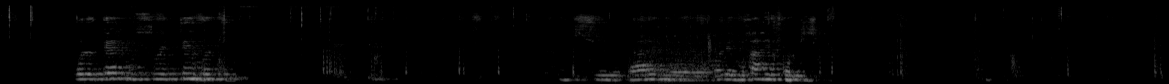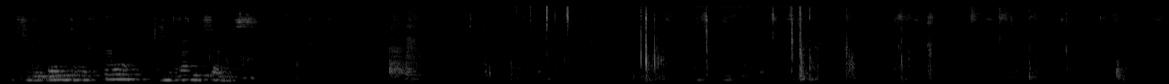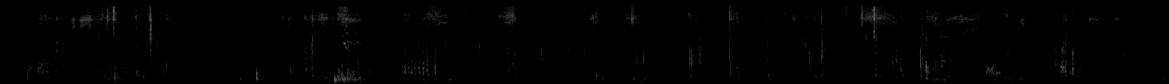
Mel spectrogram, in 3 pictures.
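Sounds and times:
paper rustling: 0:27.6 - 0:35.0.

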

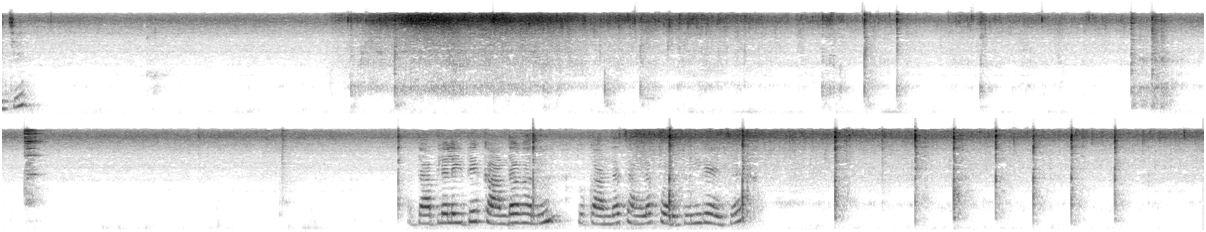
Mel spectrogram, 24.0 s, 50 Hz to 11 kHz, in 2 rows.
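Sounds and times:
spices sizzling in hot oil: 0:00.0 - 0:24.0
spatula clicking against pan: 0:21.2 - 0:23.4.

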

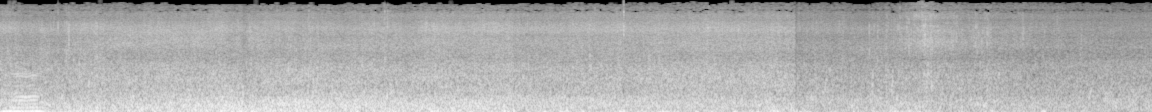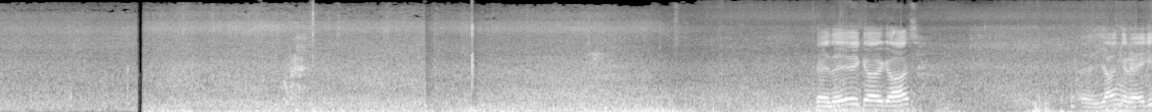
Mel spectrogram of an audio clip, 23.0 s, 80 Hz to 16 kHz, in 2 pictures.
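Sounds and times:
surf washing up on beach: 0:00.0 - 0:23.0
wind buffeting microphone: 0:00.0 - 0:23.0.

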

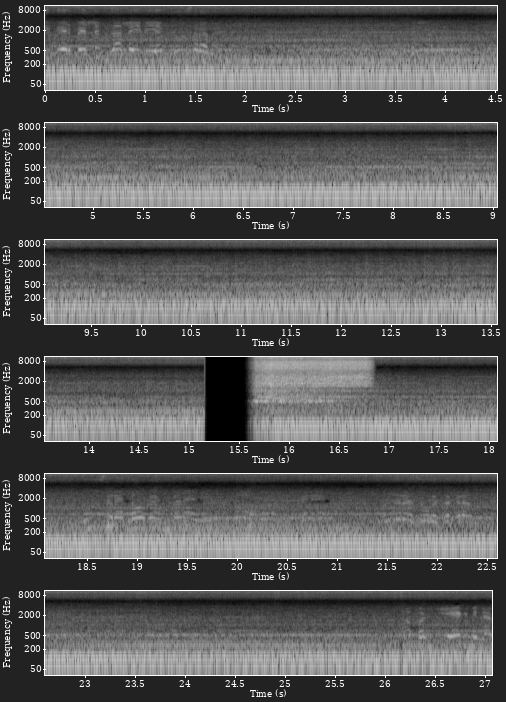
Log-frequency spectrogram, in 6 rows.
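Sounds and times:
tractor diesel engine running: 0:00.0 - 0:27.0.

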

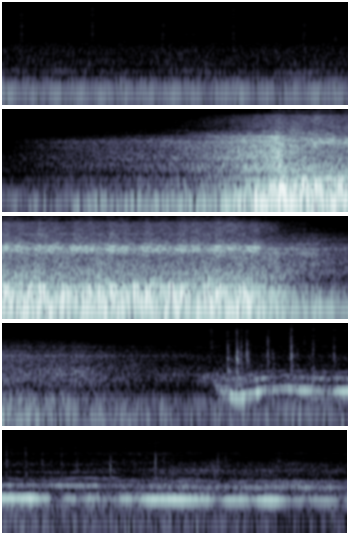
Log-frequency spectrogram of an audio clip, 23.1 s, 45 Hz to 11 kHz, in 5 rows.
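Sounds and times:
high-speed train passing: 0:04.8 - 0:23.0
low tone dipping and rising: 0:05.0 - 0:11.5
sharp clicks: 0:16.5 - 0:21.5.

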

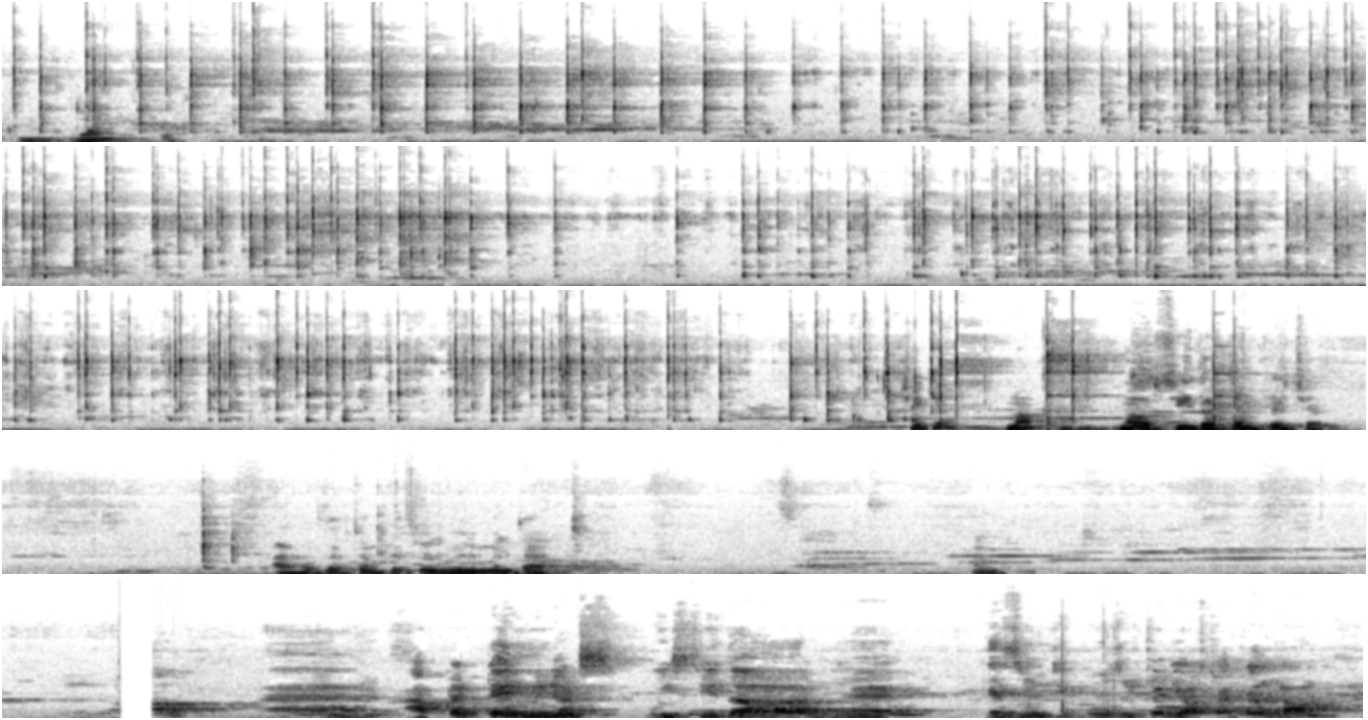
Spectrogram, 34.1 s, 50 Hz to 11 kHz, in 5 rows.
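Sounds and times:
glass rod clinking in beaker: 0:00.0 - 0:20.0.

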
